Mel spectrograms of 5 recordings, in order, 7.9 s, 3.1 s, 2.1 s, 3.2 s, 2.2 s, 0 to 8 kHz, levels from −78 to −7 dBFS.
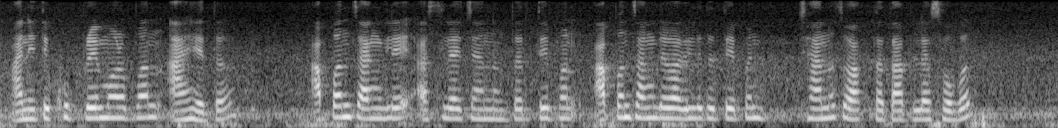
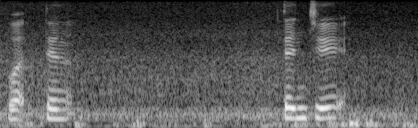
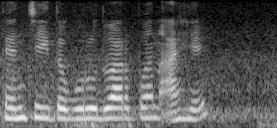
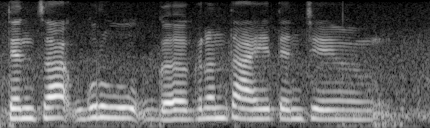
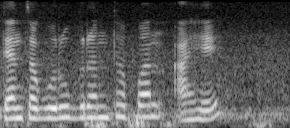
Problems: constant background noise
